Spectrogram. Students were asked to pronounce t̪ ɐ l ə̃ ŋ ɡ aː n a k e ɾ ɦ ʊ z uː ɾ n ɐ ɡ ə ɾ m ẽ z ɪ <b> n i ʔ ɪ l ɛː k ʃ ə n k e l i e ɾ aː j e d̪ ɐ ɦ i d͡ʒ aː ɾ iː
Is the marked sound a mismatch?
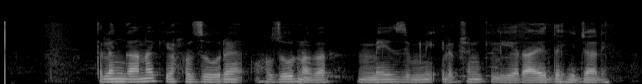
yes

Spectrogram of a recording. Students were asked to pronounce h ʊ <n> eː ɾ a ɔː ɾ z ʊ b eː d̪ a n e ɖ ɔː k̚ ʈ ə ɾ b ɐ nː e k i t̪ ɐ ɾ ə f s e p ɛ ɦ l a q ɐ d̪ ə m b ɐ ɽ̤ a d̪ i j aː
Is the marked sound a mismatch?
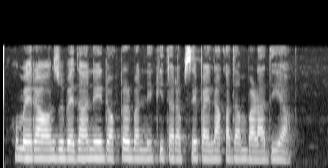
yes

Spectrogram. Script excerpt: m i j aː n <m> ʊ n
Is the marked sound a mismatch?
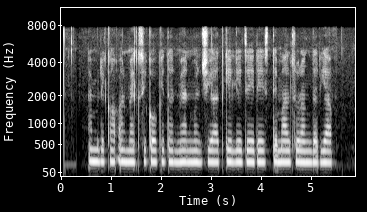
no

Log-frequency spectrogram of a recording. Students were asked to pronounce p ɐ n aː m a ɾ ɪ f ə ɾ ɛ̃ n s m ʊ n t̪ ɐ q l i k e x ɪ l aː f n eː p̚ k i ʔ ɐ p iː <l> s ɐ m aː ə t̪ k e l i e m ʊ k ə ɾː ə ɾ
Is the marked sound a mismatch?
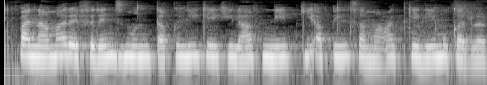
no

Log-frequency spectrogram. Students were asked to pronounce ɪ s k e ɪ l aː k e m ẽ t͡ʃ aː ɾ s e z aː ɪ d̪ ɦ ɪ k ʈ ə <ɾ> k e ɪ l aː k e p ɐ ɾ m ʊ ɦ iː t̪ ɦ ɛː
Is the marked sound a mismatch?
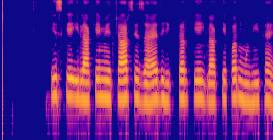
no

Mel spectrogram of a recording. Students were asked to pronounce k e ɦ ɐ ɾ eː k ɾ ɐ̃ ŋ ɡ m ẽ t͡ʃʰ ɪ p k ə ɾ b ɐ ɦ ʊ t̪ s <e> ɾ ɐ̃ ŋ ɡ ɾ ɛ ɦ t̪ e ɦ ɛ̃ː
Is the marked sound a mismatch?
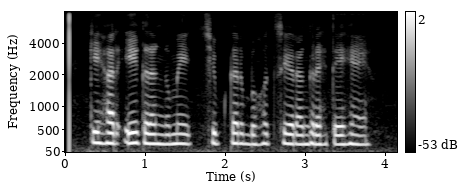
no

